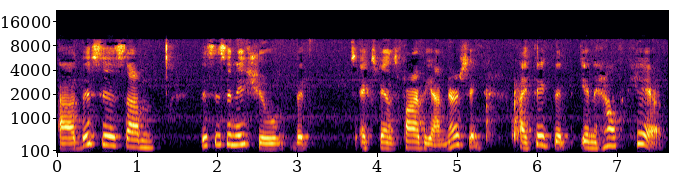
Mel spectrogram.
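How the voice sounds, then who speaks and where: A woman in a conversational interview, giving measured advice with frequent restarts. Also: on the low side, warm tone, husky, poor audio. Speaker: guest.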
